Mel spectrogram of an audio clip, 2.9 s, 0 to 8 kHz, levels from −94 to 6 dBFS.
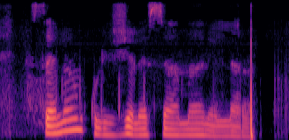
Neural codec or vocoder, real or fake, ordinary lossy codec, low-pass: none; real; MP3, 64 kbps; 7.2 kHz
